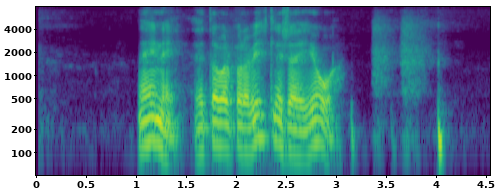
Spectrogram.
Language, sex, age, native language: Icelandic, male, 40-49, Icelandic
